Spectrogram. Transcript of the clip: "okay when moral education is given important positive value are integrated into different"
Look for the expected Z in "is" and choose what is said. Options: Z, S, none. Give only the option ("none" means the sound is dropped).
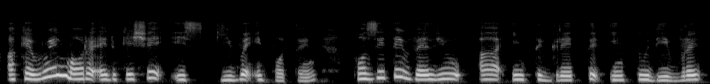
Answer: S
